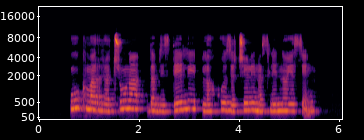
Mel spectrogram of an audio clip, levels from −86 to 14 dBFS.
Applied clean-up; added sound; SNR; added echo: none; none; none; none.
